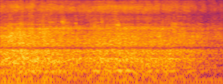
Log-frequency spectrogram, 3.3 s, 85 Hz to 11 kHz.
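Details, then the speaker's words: Hydro jetter at about 4,000 psi and 6 gallons a minute, clearing a factory drain line about 5 feet in: loud steady roaring hiss with rough chatter underneath; normal jetting operation. "We're putting about 4,000 psi at 6 gallons a minute because we can't get a bigger hose in there, and that's the biggest this is going to take us."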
